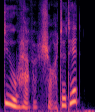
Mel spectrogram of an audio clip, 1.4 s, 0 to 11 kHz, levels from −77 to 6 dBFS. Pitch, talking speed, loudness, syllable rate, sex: 190 Hz, 250 wpm, -18 LUFS, 5.2 syllables/s, female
